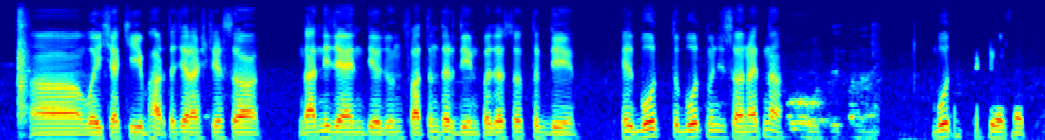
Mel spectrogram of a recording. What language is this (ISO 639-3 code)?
mar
